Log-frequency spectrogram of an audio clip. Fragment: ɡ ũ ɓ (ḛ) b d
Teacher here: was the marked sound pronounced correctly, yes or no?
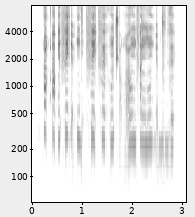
no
